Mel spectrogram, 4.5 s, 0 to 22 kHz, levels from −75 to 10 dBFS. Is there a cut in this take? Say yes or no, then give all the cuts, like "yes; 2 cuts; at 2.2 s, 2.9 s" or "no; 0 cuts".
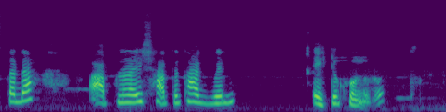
no; 0 cuts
